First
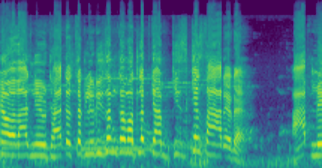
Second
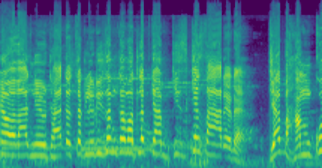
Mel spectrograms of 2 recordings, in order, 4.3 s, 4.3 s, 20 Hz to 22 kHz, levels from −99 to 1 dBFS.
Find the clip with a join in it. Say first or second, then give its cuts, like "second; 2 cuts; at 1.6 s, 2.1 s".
second; 1 cut; at 3.4 s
